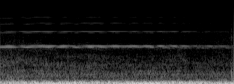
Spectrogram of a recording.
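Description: A helicopter's low, steady rotor rumble.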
